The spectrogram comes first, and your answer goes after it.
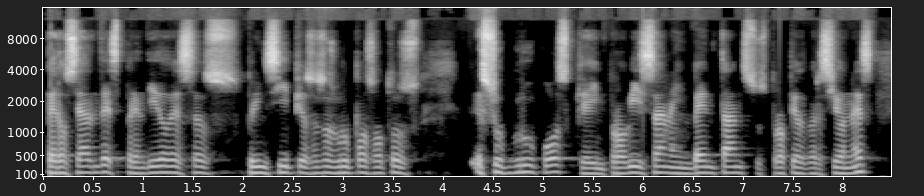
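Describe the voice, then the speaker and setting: A man's voice: mid-range voice, little pitch movement, measured pace, a little mellow. A man hosting an interview, asking long probing questions that often end with a tag question. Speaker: interview host. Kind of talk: conversational interview.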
